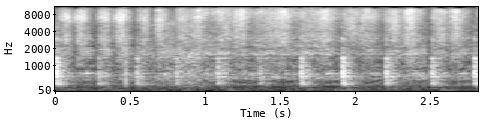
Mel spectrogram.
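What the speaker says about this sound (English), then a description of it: "And then you need scrubbing." Scrubbing a floor to strip away old felt pad residue: a steady series of rough rubbing strokes repeats in an even back-and-forth rhythm, close and fairly quiet, with no voices.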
